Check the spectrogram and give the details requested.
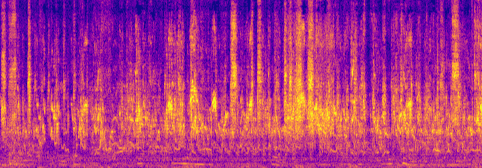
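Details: A group of Australian budgies produces dense, grating chirps and soft squawks in a steady stream, with a few lower warbled notes beneath the high chatter.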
